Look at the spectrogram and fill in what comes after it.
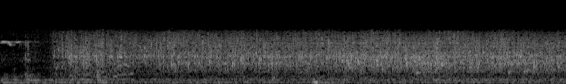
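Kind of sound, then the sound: nature, rain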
